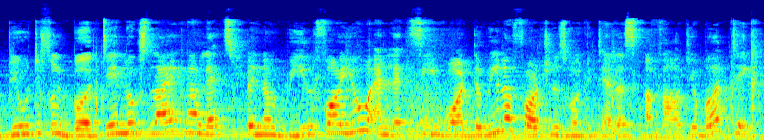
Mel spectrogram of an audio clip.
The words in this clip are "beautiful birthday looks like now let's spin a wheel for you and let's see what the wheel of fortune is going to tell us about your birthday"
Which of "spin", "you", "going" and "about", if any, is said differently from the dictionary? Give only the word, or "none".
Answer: none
